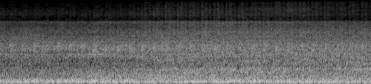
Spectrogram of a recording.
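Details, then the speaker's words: High-mileage (326) Toyota engine idling while low on oil: a steady, lumpy idle with an uneven clatter that quiets when revved; no check engine light; owner suspects chain guides, possibly oil-related, and says it is not rod knock. "these things are notorious cuz it's the chain guides let you guys hear it it definitely it's not a rod knock"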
